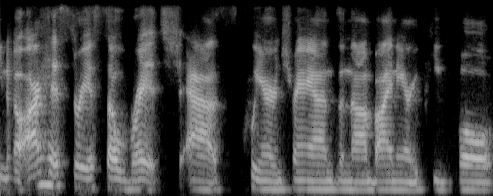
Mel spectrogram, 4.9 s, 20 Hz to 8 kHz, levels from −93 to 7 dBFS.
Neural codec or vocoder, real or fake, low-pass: none; real; 7.2 kHz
